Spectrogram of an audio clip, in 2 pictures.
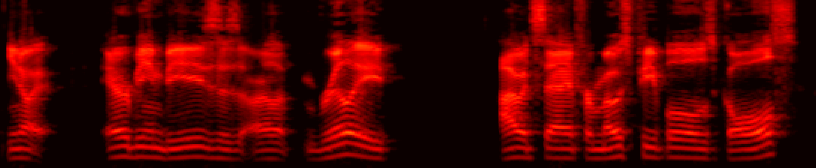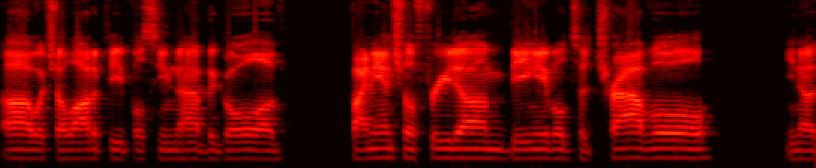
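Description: A man who is a guest on a podcast, answering casually and haltingly, with many "uh"s and restarts. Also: mid-range voice, pushed and bright. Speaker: podcast guest, rental investor.

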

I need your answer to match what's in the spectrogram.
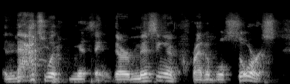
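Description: A man speaking as an interview guest, his voice sitting in a middle pitch. He sounds upbeat and punchy, making his points in a blunt, casual way. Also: expressive, moderate pace. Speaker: guest, author and event founder. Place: Carlsbad, California.

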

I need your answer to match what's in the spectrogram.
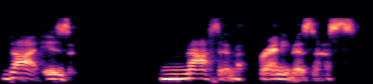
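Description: A woman's voice: on the low side, level tone, slow pace, vocal fry, sharp tone, breathy edge. A woman co-hosting a business podcast, talking earnestly and repeating her key points for emphasis. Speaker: podcast co-host, business coach. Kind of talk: casual chat.

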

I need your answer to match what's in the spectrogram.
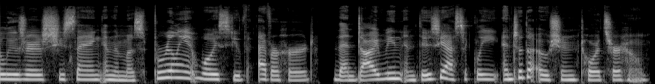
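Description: A woman telling a fairy tale as the show's storyteller in scripted narration, with playful, sarcastic asides. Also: a little high.

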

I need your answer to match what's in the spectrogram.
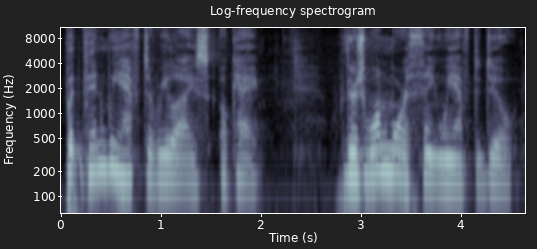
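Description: A man's voice: fairly high pitch, normal speed, dark tone. Man giving an emphatic, repetitive Torah pep talk. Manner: emphatic, repetitive, builds with stacked phrases. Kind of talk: motivational religious talk.

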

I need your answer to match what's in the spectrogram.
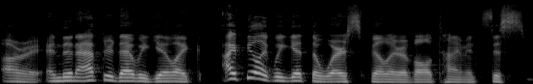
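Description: A man's voice: medium pitch, expressive, normal speed, clean tone. A man casually recapping anime episodes as a podcast co-host, telling it loosely with lots of "like" and fillers. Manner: casual storytelling with many fillers and playful quoted voices.

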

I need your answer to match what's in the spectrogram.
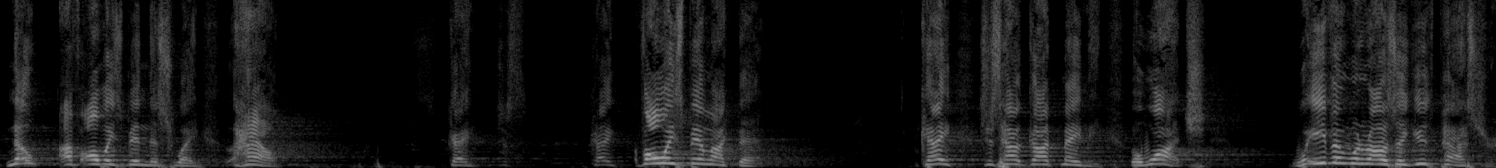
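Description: A young man preaching, his very high voice rising and falling in a chanted cadence. He often slips into quick, low-key asides to the congregation. The long reverb of a church hall trails every phrase. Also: fairly bright tone. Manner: shifts into fast, low, conversational asides. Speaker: pastor. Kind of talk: sermon.

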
